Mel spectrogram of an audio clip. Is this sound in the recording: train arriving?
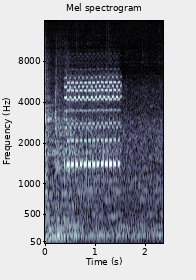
no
